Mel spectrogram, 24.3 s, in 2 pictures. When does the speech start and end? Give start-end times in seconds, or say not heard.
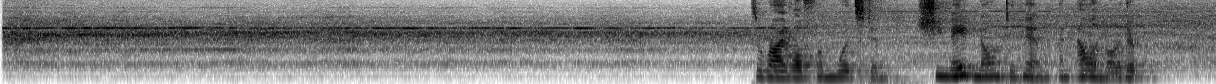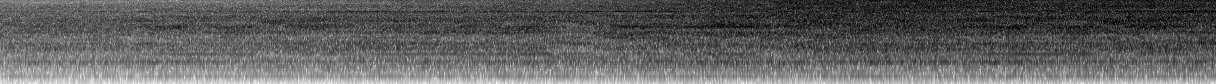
7.5-11.3.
